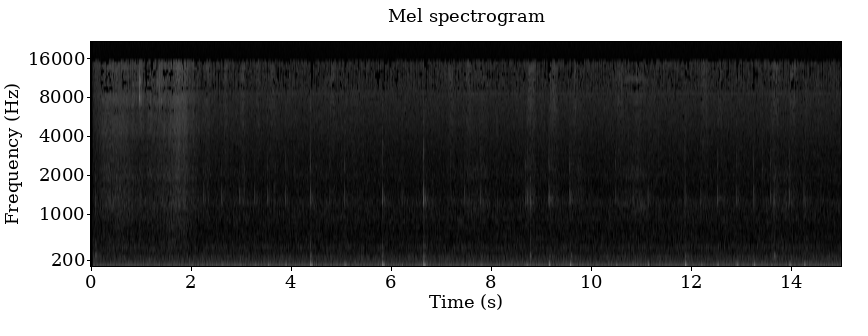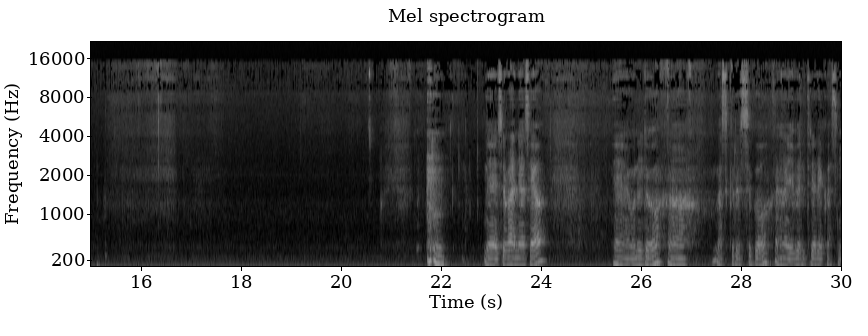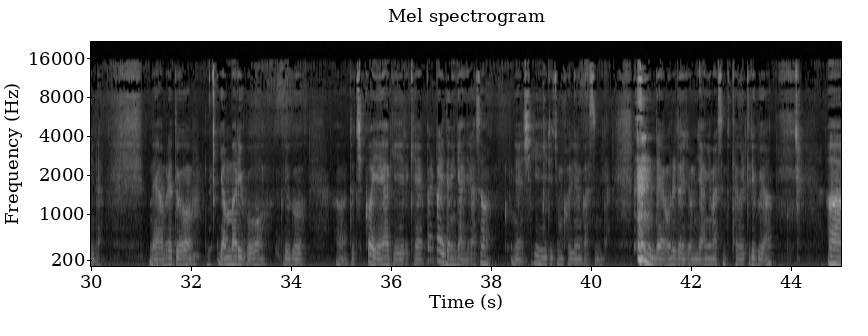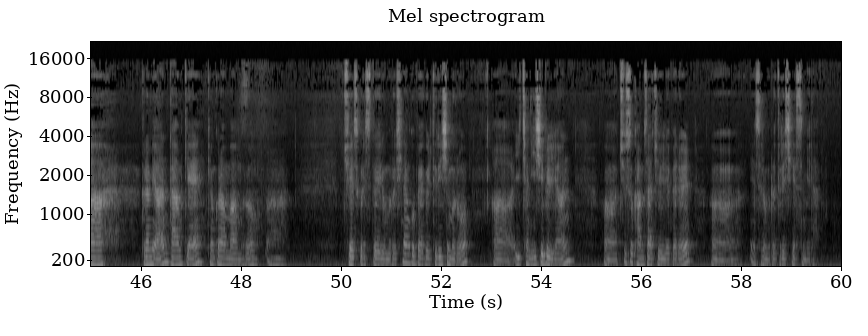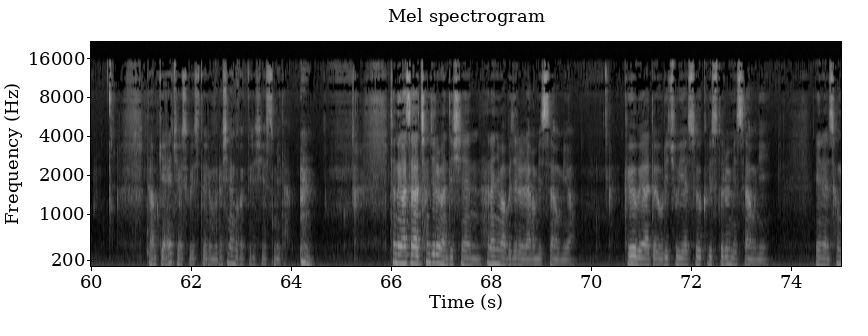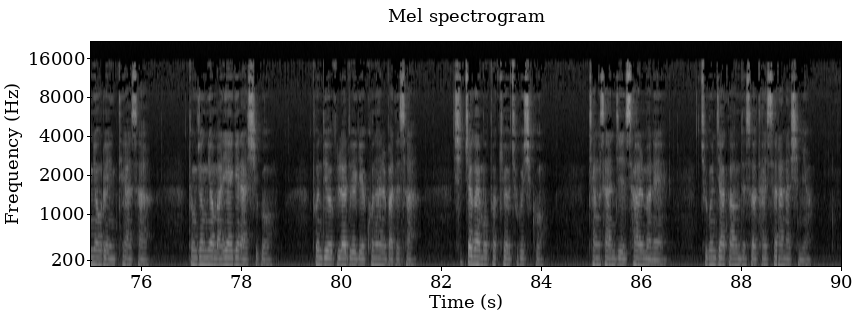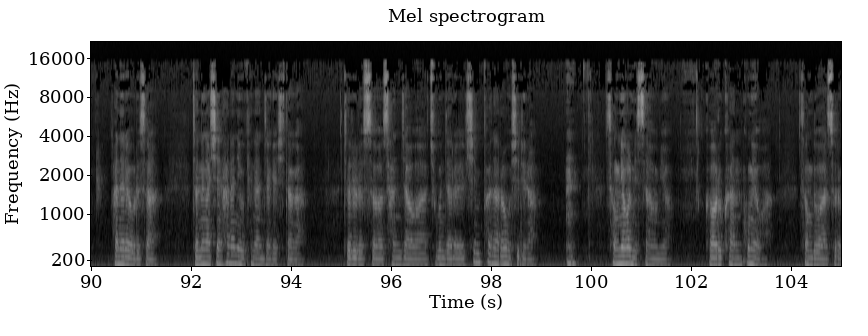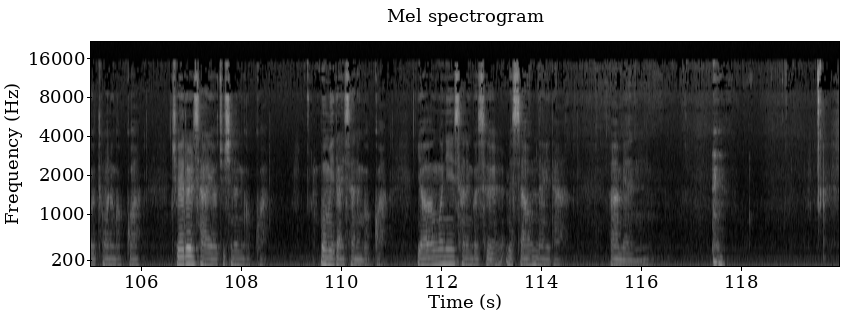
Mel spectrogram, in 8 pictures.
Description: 시편 107편 21-22절 [추수감사 주일] - 주일/수요예배 설교 - 주 예수 그리스도 이름 예배당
